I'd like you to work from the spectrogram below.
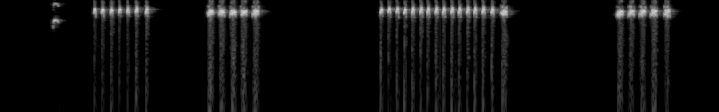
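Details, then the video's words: Blue-crowned hanging parrot song, used as a training recording for caged birds: a single short high note, then four bursts of rapid, shrill, very high ticking notes, some long runs, others brief, with silence between. "Lagu jernih SUARA BURUNG SRINDIT."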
